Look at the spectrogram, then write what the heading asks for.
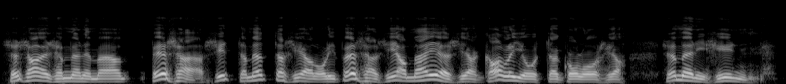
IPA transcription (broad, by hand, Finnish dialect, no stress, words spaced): se sɑi sem menemæːn̞ pesæːs sitːe metːæsiɑl oli pesæ siæl̆ mæjes jɑ kɑljoitːe kolos jɑ se meni sinːe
